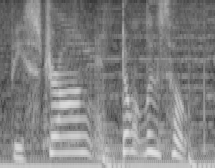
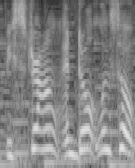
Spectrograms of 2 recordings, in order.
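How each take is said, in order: First: It is said a little faster. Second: It is said very fast.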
